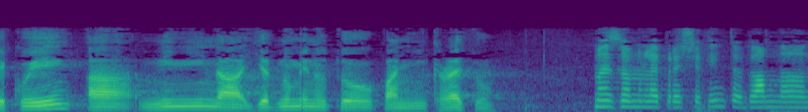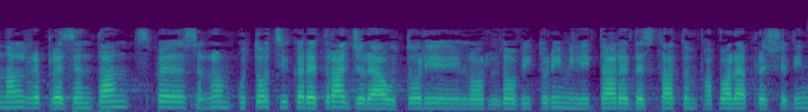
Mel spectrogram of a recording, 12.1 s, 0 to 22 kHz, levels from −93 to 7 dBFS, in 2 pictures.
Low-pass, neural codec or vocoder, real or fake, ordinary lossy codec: none; none; real; none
